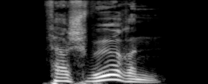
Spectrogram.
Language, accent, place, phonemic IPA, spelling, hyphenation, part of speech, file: German, Germany, Berlin, /fɛɐ̯ˈʃvøːʁən/, verschwören, ver‧schwö‧ren, verb, De-verschwören.ogg
- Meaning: 1. to conspire 2. to dedicate oneself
